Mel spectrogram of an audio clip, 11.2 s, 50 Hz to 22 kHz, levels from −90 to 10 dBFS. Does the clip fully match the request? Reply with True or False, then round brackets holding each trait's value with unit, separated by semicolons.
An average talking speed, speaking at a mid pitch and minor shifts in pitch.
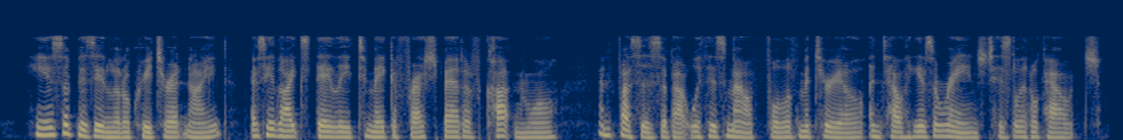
True (190 wpm; 145 Hz; 2.3 semitones)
